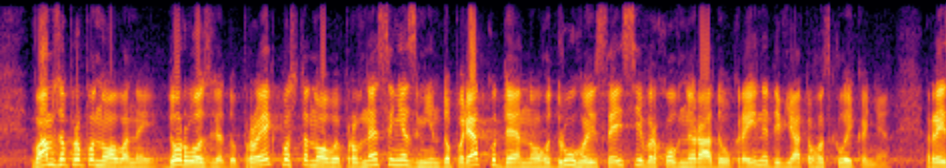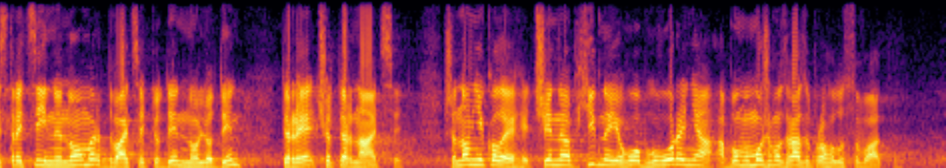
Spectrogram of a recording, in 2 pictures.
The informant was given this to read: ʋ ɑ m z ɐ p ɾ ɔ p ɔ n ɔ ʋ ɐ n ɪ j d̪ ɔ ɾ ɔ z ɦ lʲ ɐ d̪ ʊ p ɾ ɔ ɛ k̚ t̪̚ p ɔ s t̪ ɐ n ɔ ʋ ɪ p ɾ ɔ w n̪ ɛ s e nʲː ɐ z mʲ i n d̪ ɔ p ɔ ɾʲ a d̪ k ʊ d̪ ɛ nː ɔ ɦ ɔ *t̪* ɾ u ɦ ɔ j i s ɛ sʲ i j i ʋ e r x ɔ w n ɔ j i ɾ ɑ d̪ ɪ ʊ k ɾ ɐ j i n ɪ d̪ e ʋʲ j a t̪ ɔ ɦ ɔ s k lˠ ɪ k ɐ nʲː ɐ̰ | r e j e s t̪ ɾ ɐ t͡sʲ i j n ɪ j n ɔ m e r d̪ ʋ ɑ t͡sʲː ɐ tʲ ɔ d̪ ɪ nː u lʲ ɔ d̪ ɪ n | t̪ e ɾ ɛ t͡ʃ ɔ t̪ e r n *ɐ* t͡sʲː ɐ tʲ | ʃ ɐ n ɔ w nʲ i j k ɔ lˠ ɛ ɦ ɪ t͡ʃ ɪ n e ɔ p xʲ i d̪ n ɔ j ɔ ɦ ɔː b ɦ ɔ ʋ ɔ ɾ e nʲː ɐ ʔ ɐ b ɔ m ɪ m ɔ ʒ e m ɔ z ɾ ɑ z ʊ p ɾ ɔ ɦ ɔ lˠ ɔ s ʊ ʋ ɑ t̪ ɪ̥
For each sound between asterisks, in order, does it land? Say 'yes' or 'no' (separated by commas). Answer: no, no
